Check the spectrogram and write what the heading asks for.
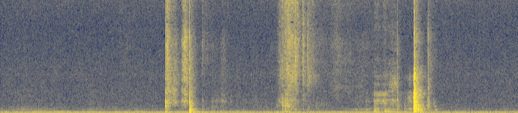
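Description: Hands handling small phone accessories and a cardboard box insert: two light taps about two seconds in, a brief scraping rustle near four seconds, and a sharp click at about five and a half seconds, the loudest sound, as an accessory is pulled from the tray.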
